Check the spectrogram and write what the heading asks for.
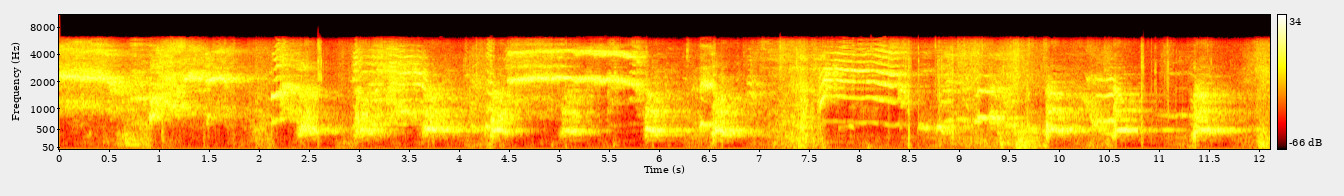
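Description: Dogs barking and yipping in play, with high whining cries that rise and fall in quick runs about two-thirds of the way through and again at the end. Bumps and knocks from the camera being jostled run among them.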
